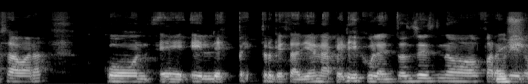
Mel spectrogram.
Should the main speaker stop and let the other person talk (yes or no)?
no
